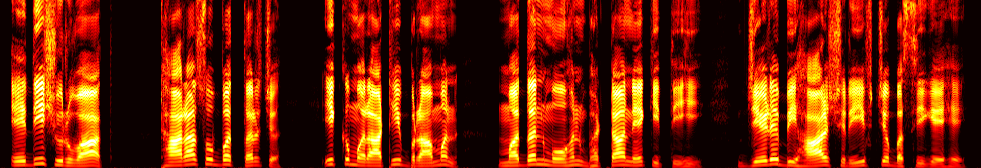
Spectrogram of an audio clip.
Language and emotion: Dogri, neutral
